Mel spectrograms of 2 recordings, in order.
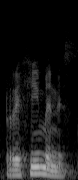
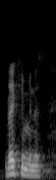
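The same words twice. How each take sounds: First: The stress is on the second syllable. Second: The stress is on the first syllable. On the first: The speaker calls it right. "trasladan el acento de la sílaba re a la siguiente sílaba" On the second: The speaker calls it wrong. "resaltando el acento de la sílaba re"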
